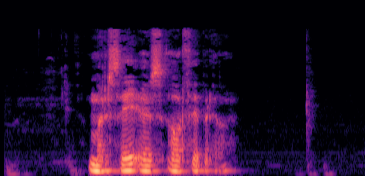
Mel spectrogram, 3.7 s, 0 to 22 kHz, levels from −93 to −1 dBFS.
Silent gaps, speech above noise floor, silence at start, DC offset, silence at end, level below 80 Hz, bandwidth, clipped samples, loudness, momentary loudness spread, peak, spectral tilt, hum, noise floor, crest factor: none; 52 dB; 0.9 s; under 0.1%; 1.35 s; -58 dBFS; 11.5 kHz; under 0.1%; -22 LUFS; 19 LU; -6 dBFS; -6 dB/octave; none; -73 dBFS; 20 dB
